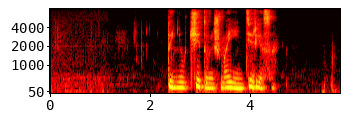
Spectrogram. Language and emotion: Russian, angry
